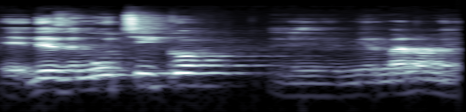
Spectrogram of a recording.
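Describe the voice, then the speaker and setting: A man's voice: on the high side, lively intonation, a little slow, sharp tone, echoey room, a little hiss or hum. An Ecuadorian man speaking as an interview guest, explaining his views and experiences in an earnest, articulate, conversational way. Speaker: interview guest, sports journalist.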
